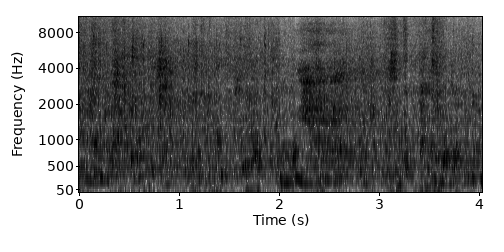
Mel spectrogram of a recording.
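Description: Wind buffeting the microphone with a steady rumble, over small waves lapping and splashing against the rocks of a breakwater.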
